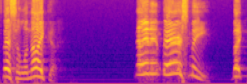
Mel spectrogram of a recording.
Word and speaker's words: Thessalonica: That's not how you pronounce that word. It's Thessalonica.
